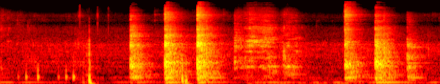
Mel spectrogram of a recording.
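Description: A lid goes onto a cooking pot of cabbage and soybean vegetable curry with a series of close metallic clanks and rattles after a few softer clicks.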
